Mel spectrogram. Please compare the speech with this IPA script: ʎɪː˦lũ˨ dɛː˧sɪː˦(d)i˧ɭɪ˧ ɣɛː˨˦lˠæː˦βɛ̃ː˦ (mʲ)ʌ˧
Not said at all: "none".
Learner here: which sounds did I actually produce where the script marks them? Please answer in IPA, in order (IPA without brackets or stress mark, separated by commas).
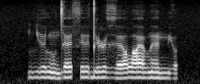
d, mʲ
